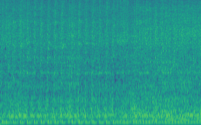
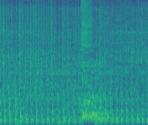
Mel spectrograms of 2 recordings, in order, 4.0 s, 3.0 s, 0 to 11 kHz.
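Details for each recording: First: 1961 International Harvester Cub Cadet Model 70 with 7hp Kohler single-cylinder, restarted on choke at half throttle; steady idle with a tinny metallic buzz from the loose fuel tank, not the engine. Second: 1961 International Harvester Cub Cadet Model 70, 7 hp Kohler single-cylinder, restarted after a couple hours, choke pulled, half throttle: steady thump about three beats a second with fuel tank sheet-metal rattle, not the engine; runs normally.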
